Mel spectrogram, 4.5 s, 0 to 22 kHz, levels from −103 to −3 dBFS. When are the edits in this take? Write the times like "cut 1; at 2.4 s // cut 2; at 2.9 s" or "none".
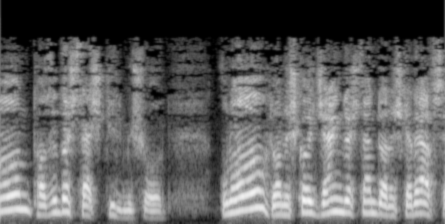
none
